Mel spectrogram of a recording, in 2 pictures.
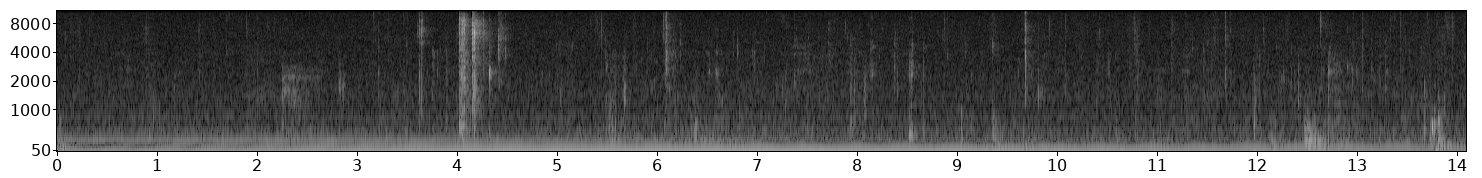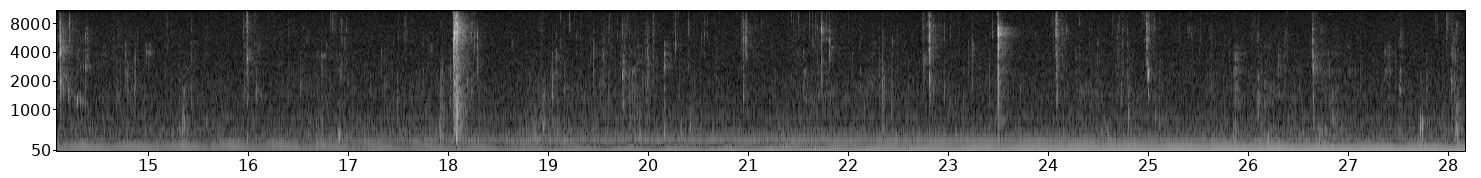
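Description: People chewing yam fufu and tilapia in pepper soup, eaten by hand, with scattered short wet mouth clicks and smacks over a steady low hum. The sharpest clicks come about four seconds in and again about eighteen seconds in.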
